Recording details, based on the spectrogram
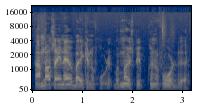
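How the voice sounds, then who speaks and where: Low-voiced folksy man in his forties. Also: sing-song, fast, creaky. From United States. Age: 40s. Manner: rambling and folksy, plain-spoken with many fillers. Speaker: host answering viewer questions. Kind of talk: casual Q&A chat.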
